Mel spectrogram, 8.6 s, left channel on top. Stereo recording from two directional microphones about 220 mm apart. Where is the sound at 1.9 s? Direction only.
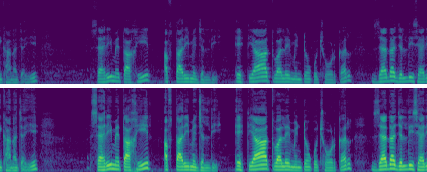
50° right (ahead or behind).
